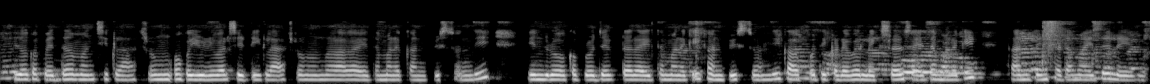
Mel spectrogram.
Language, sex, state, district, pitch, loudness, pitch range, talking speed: Telugu, female, Telangana, Karimnagar, 220 Hz, -16 LUFS, 215-225 Hz, 150 wpm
